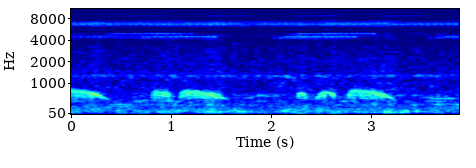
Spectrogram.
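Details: Spotted dove, a trained decoy bird calling a rival into a yard to trap it without harm in January, gives low cooing phrases of several rounded notes with a falling last note, repeated twice; steady high insect-like tones and faint background hum.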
